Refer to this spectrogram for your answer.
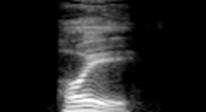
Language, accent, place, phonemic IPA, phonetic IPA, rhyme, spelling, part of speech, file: German, Germany, Berlin, /hɔɪ̯/, [hɔɛ̯], -ɔɪ̯, Heu, noun, De-Heu.ogg
- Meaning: 1. hay 2. plentiful money 3. marijuana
